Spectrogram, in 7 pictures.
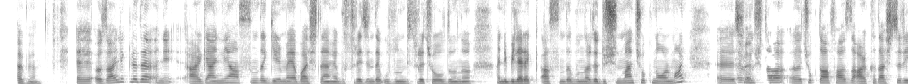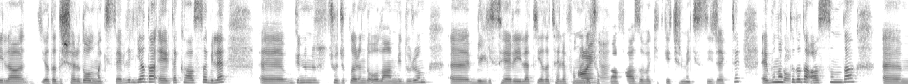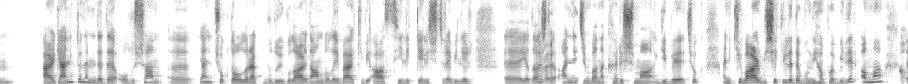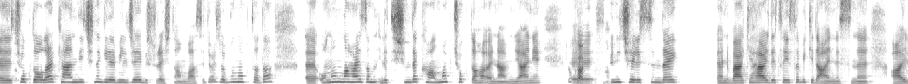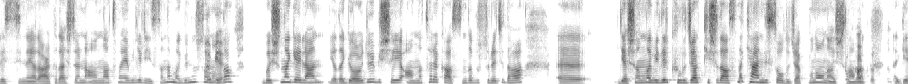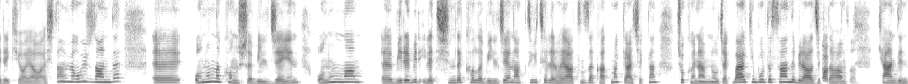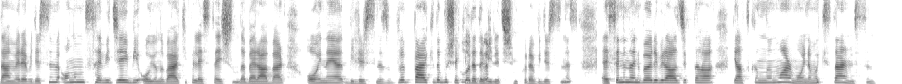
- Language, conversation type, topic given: Turkish, advice, Sürekli öğrenme ve uyum sağlama
- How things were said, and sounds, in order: other background noise; laughing while speaking: "yapabilir"; tapping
